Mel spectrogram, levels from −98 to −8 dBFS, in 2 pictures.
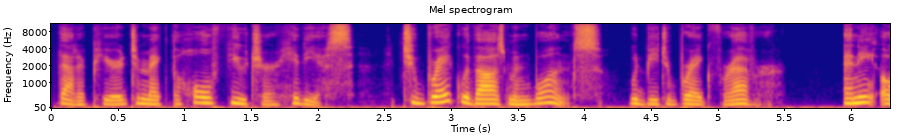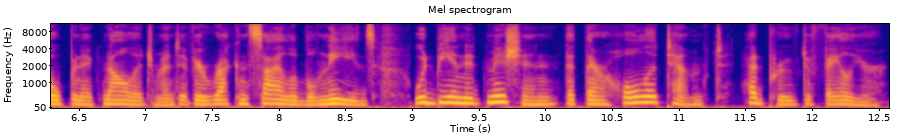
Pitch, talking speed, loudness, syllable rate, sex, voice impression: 170 Hz, 175 wpm, -20 LUFS, 5.7 syllables/s, female, feminine, middle-aged, slightly tensed, slightly hard, clear, fluent, raspy, intellectual, calm, elegant, lively, slightly strict, slightly sharp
